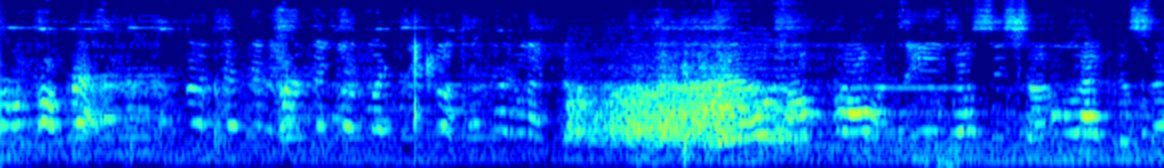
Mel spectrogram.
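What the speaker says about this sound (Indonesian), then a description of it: "Ayam nih ganggu sumpah." Chickens cluck and crow nearby in a busy, uneven stream, with a burst of louder crowing midway; no clear talk stands out.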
